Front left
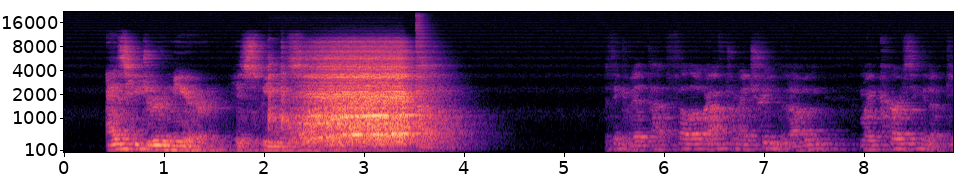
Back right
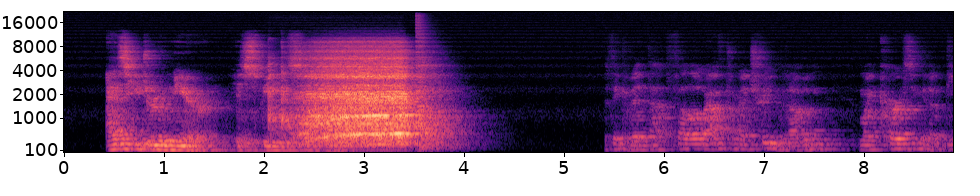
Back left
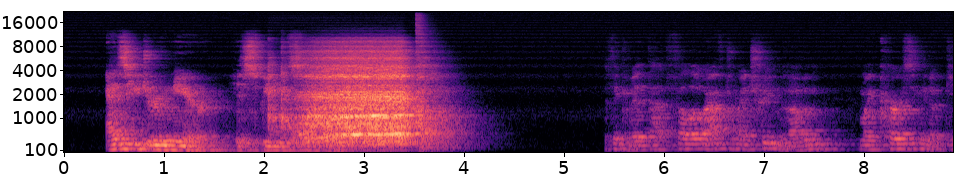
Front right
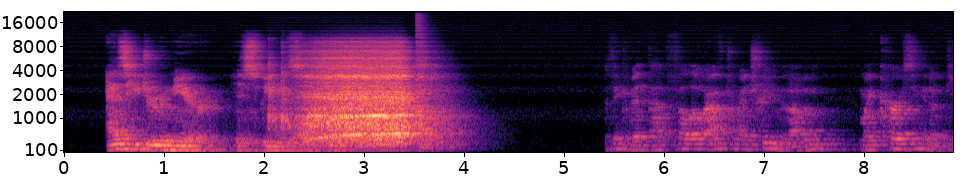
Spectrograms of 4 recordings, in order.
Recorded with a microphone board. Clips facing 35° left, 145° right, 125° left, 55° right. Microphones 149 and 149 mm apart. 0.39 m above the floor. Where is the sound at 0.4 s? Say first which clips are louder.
Front left 3 dB, front right 1 dB; 125° left, 1.2 m; by 2.9 s 15° right, 1.2 m.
